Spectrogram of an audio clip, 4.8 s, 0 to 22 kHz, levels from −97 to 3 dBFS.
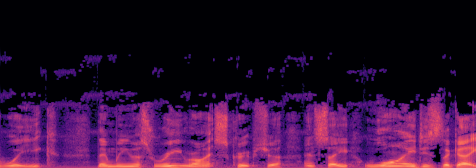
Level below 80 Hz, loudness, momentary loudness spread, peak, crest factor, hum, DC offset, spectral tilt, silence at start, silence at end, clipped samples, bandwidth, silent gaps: -50 dBFS; -26 LUFS; 10 LU; -6 dBFS; 20 dB; none; under 0.1%; -4.5 dB/octave; 0 s; 0 s; under 0.1%; 10.5 kHz; none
